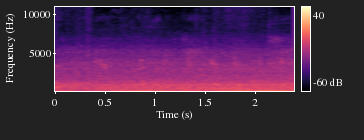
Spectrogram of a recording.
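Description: Steady urban street noise: a constant low hum over a rumble, like a vehicle running nearby.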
